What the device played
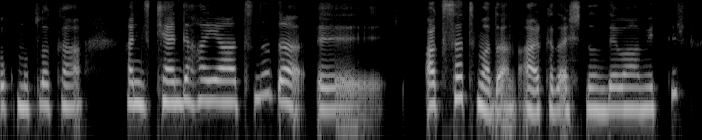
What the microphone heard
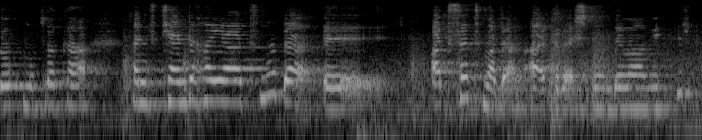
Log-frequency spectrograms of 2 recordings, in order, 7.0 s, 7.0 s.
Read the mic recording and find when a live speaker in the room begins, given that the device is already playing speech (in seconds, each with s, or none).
none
